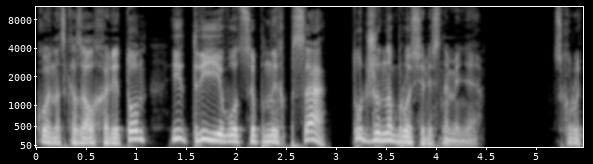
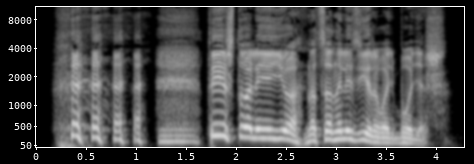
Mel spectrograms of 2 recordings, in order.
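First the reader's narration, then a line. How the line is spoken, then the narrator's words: Laughing. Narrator (Russian): засмеялся я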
